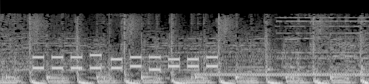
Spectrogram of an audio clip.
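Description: Rapid telephone keypad tones dial the number 162 as a quick run of short, bright beeps, then give way to a steady ringing tone, all over a repeating low rhythmic thumping.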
